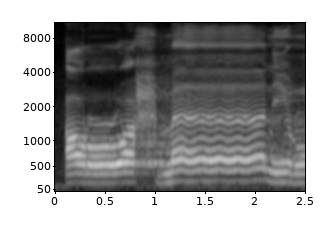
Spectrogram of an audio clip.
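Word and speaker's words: الرحمن: এটা ভুল উচ্চারণ হবে এটা গলায় চাপ দিয়ে উচ্চারণ করতে হবে মা এক আলিফ টেনে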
